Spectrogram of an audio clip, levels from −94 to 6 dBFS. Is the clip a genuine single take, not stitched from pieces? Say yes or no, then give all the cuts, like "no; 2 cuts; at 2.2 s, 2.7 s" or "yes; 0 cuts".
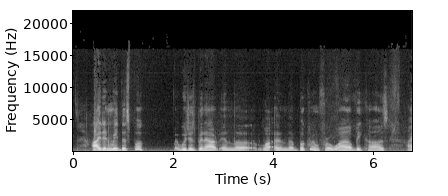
yes; 0 cuts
